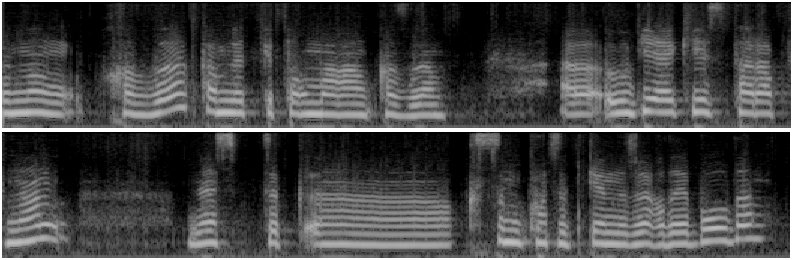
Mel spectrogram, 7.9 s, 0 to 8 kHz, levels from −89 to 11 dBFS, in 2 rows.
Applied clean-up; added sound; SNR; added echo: neural separator model SepFormer DNS4.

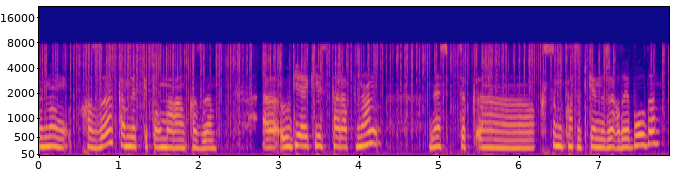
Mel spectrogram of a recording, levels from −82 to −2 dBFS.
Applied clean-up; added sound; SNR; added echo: none; Fireworks; 15 dB; none.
